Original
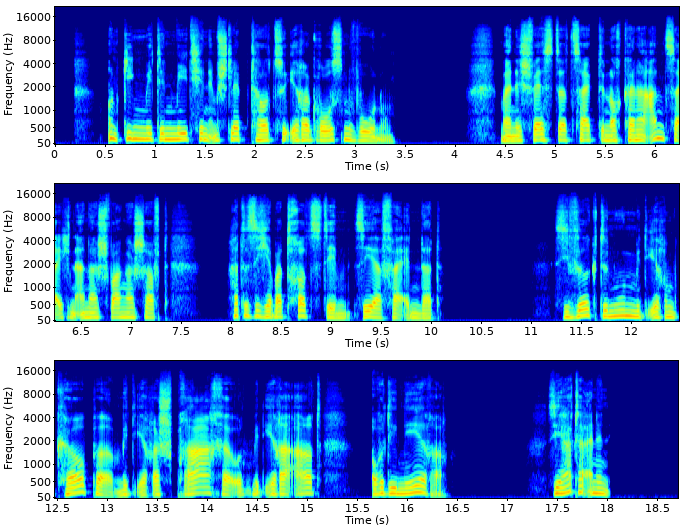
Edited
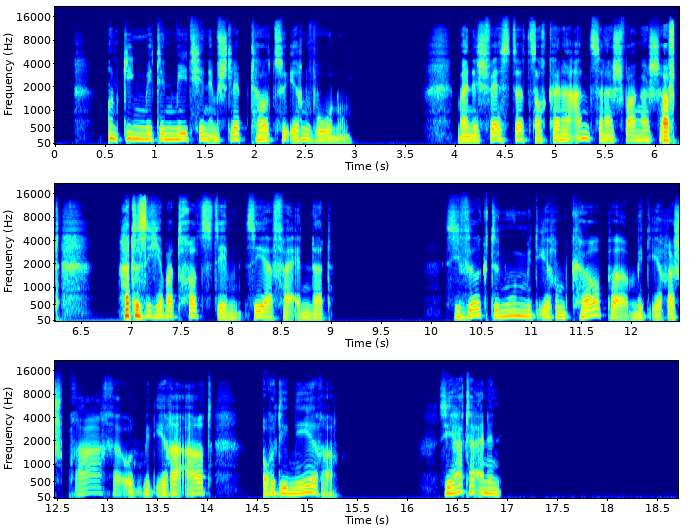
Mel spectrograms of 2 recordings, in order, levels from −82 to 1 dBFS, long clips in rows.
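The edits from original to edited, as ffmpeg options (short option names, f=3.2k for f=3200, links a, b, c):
-filter_complex "[0:a]asplit=8[a][b][c][d][e][f][g][h];[a]atrim=end=2.462[i];[b]atrim=start=2.888:end=5.232[j];[c]atrim=start=5.548:end=6.222[k];[d]atrim=start=6.558:end=7.172[l];[e]atrim=start=7.168:end=8.232,asetpts=PTS-STARTPTS,volume=11.5dB[m];[f]atrim=start=8.228:end=13.612[n];[g]atrim=start=13.608:end=14.262,asetpts=PTS-STARTPTS,volume=-8dB[o];[h]atrim=start=14.258[p];[i][j]acrossfade=d=0.004:c1=hsin:c2=hsin[q];[q][k]acrossfade=d=0.004:c1=hsin:c2=hsin[r];[r][l]acrossfade=d=0.004:c1=hsin:c2=hsin[s];[s][m]acrossfade=d=0.004:c1=hsin:c2=hsin[t];[t][n]acrossfade=d=0.004:c1=hsin:c2=hsin[u];[u][o]acrossfade=d=0.004:c1=hsin:c2=hsin[v];[v][p]acrossfade=d=0.004:c1=hsin:c2=hsin"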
